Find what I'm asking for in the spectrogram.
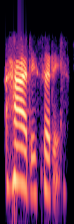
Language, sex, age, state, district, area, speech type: Kannada, female, 30-45, Karnataka, Koppal, rural, conversation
